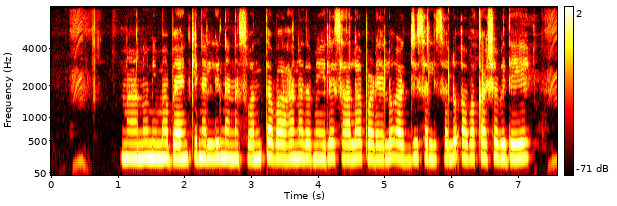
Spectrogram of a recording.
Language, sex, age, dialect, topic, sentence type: Kannada, female, 36-40, Mysore Kannada, banking, question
